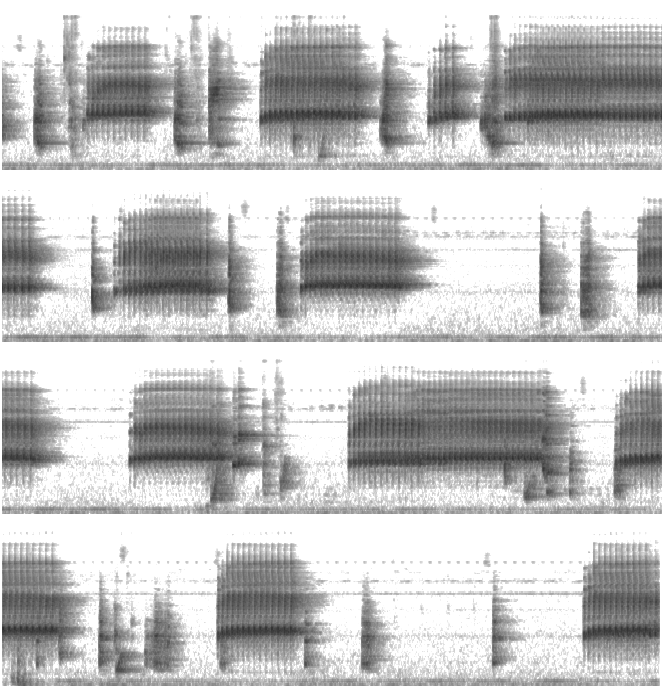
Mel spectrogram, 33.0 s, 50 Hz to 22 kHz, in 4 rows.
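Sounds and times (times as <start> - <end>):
short single frog notes: 0.0 - 13.6, 18.1 - 29.6, 32.0 - 33.0
frog calling pulsed trill: 0.0 - 13.7, 15.0 - 17.4, 18.0 - 20.2, 20.8 - 29.6, 32.0 - 33.0.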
